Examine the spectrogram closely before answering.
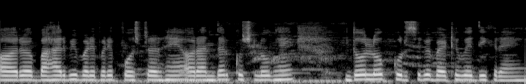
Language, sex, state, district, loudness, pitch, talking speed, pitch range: Hindi, female, Himachal Pradesh, Shimla, -15 LUFS, 205 Hz, 240 wpm, 200-215 Hz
